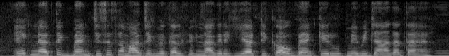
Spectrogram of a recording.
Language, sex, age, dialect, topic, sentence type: Hindi, female, 18-24, Kanauji Braj Bhasha, banking, statement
